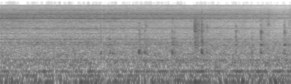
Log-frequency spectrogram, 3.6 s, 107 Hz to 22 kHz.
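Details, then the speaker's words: Leak-down test on cylinder 4 of a 1977 Toyota SR5 pickup's 20R engine, sat 10 years, ran rough and lost coolant: steady airy hiss with light ticks, heavy leakage; rocker arm loose, rings suspected, likely dead cylinder. "Sounds like rings. Rocker arms are loose."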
